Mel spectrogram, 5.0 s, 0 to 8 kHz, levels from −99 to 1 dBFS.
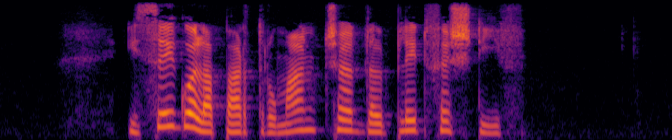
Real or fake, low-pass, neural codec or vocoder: real; 7.2 kHz; none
